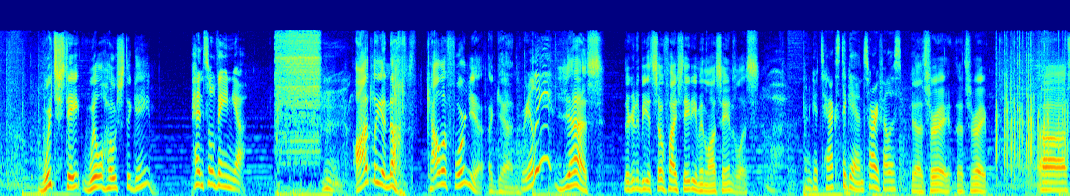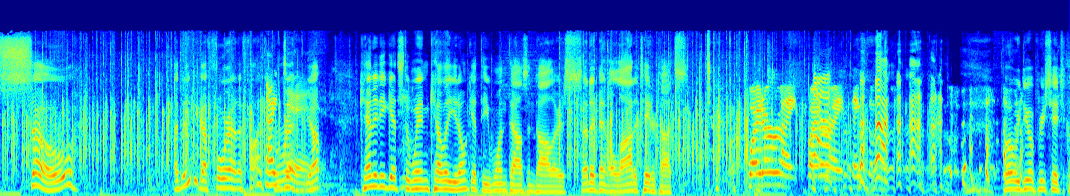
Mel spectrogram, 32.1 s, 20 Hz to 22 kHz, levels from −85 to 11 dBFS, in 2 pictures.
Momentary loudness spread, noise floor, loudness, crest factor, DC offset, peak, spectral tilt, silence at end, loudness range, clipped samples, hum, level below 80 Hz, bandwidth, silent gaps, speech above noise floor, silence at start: 12 LU; -44 dBFS; -17 LUFS; 16 dB; under 0.1%; -2 dBFS; -3.5 dB/octave; 0 s; 5 LU; under 0.1%; none; -38 dBFS; 12 kHz; none; 26 dB; 0 s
